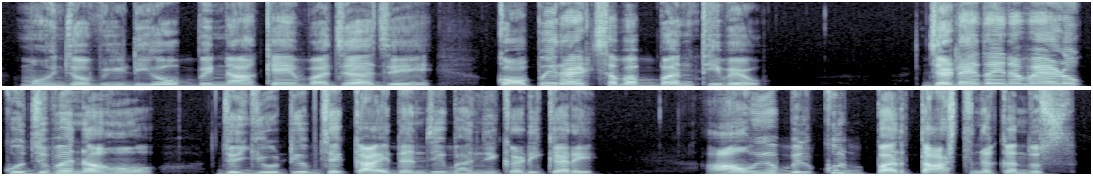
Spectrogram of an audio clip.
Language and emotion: Sindhi, angry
